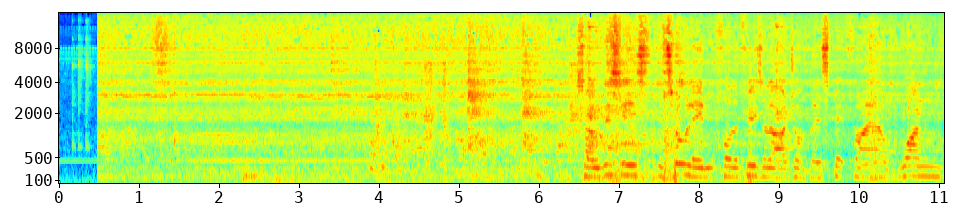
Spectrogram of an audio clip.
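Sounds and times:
machinery hum with steady tones: 0.0 - 11.0.

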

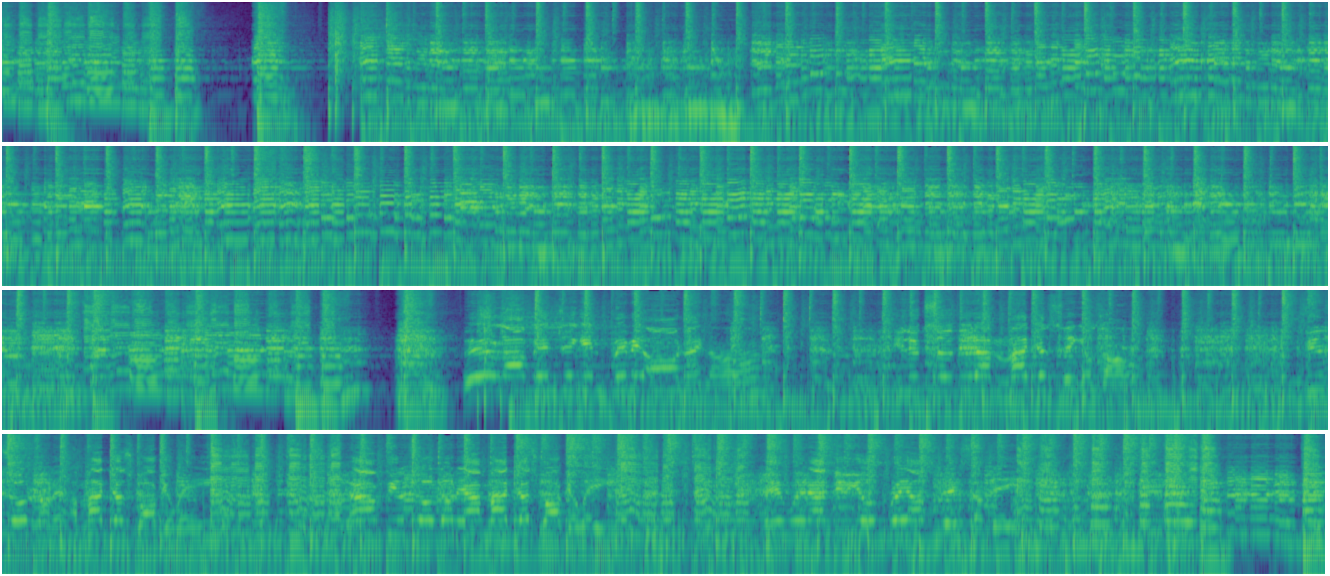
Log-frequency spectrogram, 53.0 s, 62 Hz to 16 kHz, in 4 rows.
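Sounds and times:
bass guitar: 0.0 - 53.0
drum kit: 0.0 - 53.0
lead guitar: 0.0 - 53.0.

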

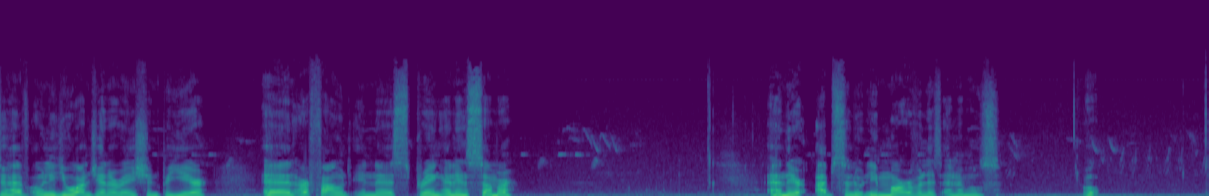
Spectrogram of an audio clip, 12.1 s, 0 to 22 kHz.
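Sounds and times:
bird chirping: 0.0 - 12.0
outdoor background noise: 0.0 - 12.0.

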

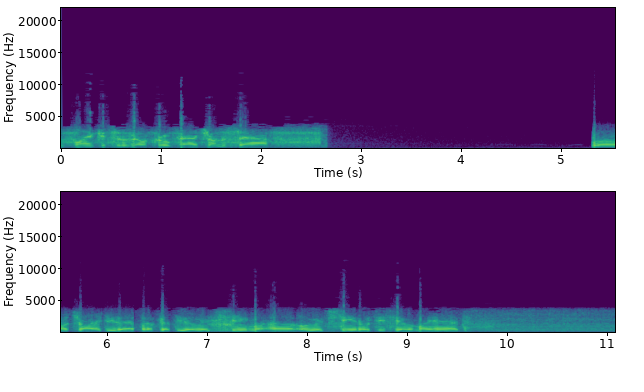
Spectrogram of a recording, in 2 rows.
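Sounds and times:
man's voice over radio: 0.0 - 2.2, 5.3 - 9.6
radio channel hiss: 0.0 - 2.7, 5.3 - 9.6.

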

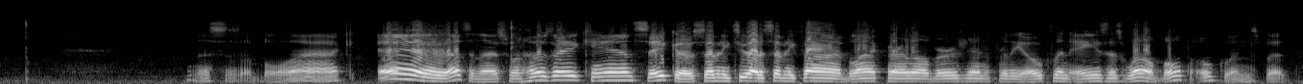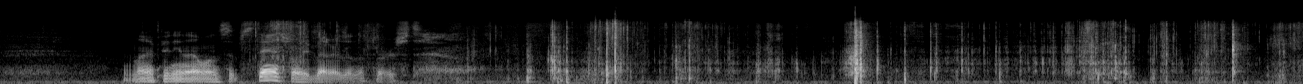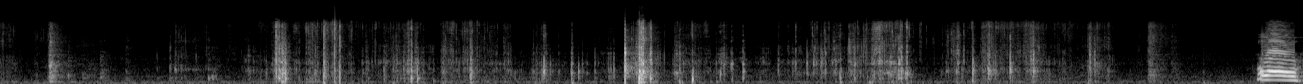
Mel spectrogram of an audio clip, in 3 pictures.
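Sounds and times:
plastic shrink-wrap crinkling: 15.4 - 17.0, 17.7 - 26.6, 27.7 - 38.0.

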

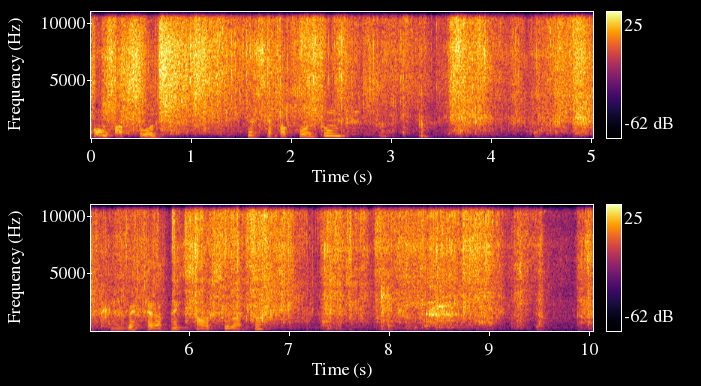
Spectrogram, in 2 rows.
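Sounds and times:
clothes and fabric rustling: 0.0 - 10.0.

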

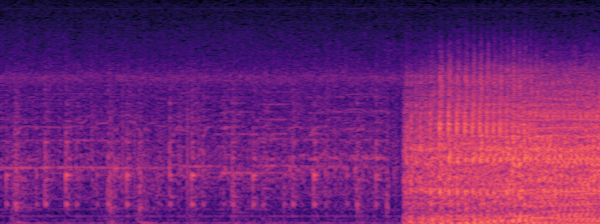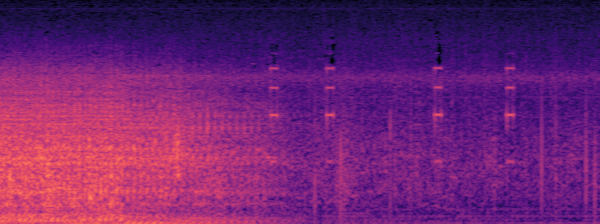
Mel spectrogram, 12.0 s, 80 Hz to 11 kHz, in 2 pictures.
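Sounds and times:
engine running with fast pulse: 4.0 - 9.0.

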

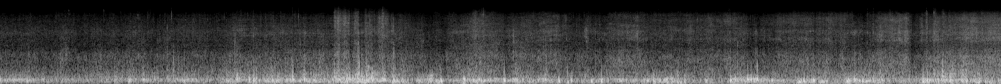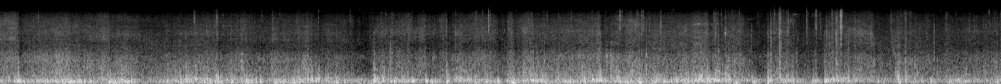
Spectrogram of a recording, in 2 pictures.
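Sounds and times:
sled runners scraping snow: 0.0 - 20.0
wind buffeting microphone: 0.0 - 20.0.

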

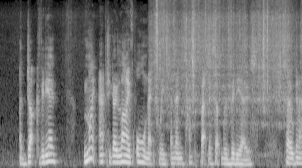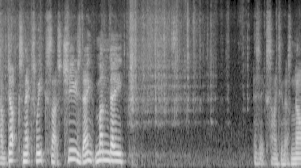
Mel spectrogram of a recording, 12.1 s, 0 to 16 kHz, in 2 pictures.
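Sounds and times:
paper slips rustling: 3.0 - 11.3.

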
